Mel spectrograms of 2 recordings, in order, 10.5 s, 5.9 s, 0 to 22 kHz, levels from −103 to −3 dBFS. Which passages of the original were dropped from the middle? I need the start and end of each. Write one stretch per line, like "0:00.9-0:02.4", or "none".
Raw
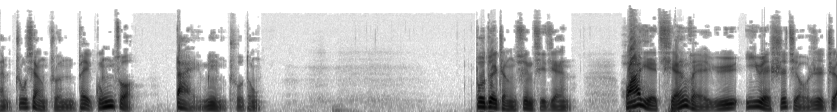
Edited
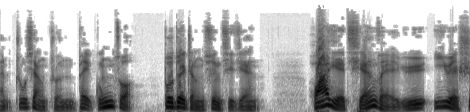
0:02.0-0:05.9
